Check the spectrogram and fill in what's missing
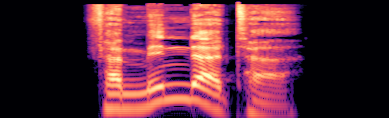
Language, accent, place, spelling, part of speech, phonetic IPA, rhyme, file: German, Germany, Berlin, verminderter, adjective, [fɛɐ̯ˈmɪndɐtɐ], -ɪndɐtɐ, De-verminderter.ogg
- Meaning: inflection of vermindert: 1. strong/mixed nominative masculine singular 2. strong genitive/dative feminine singular 3. strong genitive plural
